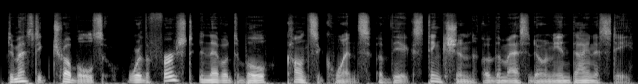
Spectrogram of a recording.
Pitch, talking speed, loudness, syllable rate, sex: 95 Hz, 130 wpm, -18 LUFS, 5.5 syllables/s, male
